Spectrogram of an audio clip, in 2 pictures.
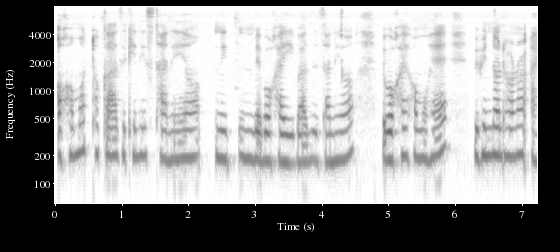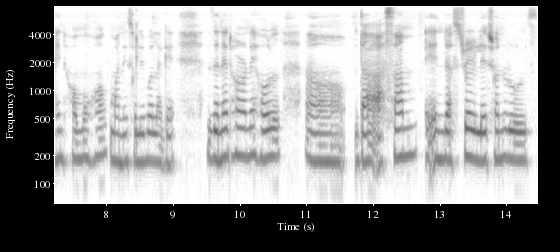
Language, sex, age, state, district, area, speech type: Assamese, female, 30-45, Assam, Jorhat, urban, spontaneous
